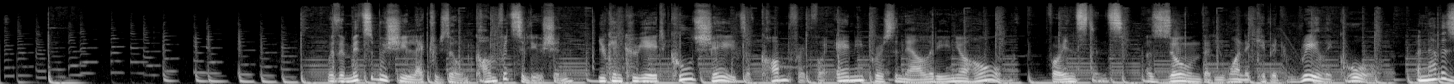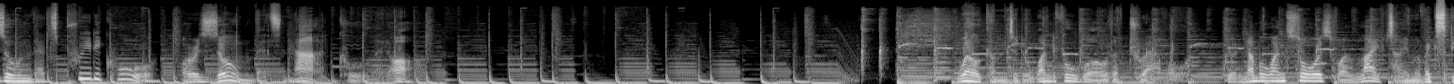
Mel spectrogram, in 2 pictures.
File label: English Commercial Voicereel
